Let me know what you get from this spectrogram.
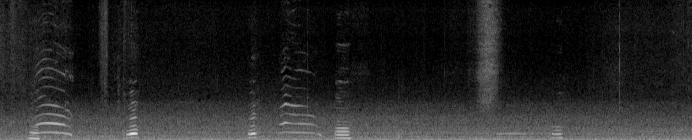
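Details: Bolt, a stray cat that stayed close for a year and five months, utters arched meows that rise and fall, spaced several seconds apart with quieter chirps between, in a low steady hum.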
